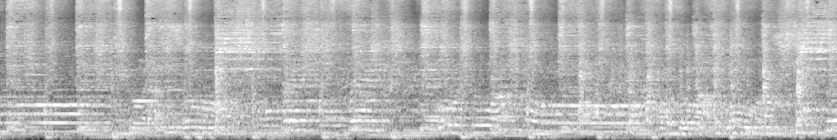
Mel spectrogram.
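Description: A live Latin band playing with a lead singer: electric guitars, keyboard, drum kit and shaken percussion under the vocals, with a steady beat.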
